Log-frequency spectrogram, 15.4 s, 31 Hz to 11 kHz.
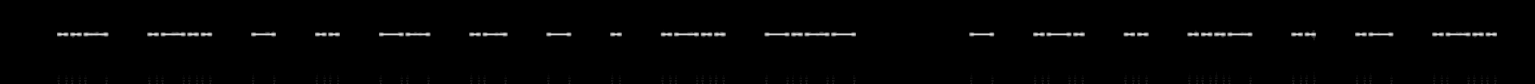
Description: Morse code, heard as a keyed tone, about 18 wpm, spaced as for 12 wpm, 1000 Hz. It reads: ULTIMATELY TRIVIAL
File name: qotdfiles / 12wpm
